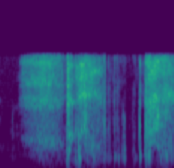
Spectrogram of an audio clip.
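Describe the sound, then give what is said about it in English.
A person with a cold or allergies sneezes: a harsh, breathy, explosive burst broken into a few rough gusts with snorting, wheezy breaths. “Sorry about that sneeze, folks. I'm sure that was really annoying, but I'm catching a bit of a cold or allergies or something.”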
